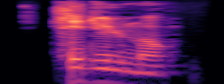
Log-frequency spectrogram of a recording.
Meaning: credulously, gullibly
- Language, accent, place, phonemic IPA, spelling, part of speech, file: French, France, Lyon, /kʁe.dyl.mɑ̃/, crédulement, adverb, LL-Q150 (fra)-crédulement.wav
